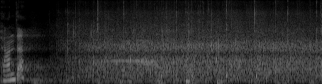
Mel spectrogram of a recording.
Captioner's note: audience applauding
